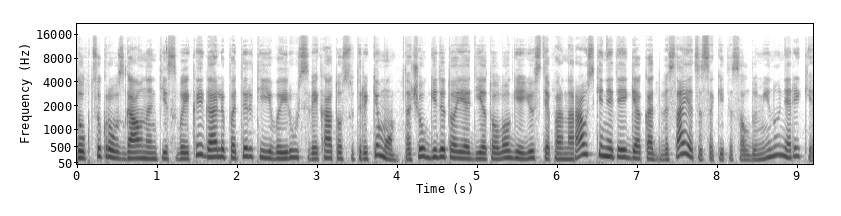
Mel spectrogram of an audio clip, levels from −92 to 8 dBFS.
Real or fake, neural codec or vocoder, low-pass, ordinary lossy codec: fake; vocoder, 44.1 kHz, 128 mel bands every 256 samples, BigVGAN v2; 14.4 kHz; Opus, 32 kbps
